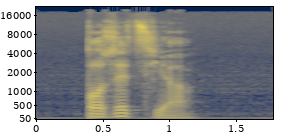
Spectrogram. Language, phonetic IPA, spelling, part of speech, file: Polish, [pɔˈzɨt͡sʲja], pozycja, noun, Pl-pozycja.ogg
